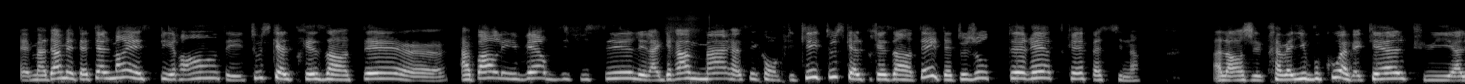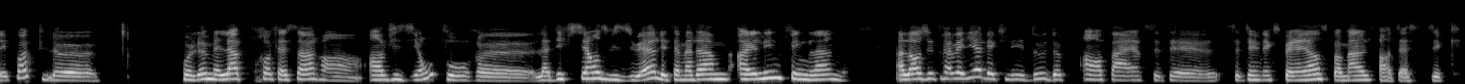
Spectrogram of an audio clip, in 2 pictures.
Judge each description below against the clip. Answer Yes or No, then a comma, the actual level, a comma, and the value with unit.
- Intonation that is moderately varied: Yes, average, 4.5 semitones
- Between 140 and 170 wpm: Yes, slow, 145 wpm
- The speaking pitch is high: Yes, high, 230 Hz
